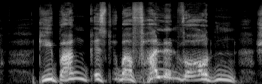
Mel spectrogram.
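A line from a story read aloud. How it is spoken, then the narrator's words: Shouting group. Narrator (German): schrien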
